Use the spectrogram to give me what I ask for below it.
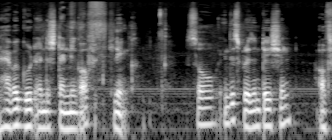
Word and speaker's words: LINQ: stands for language integrated query and it is pronounced as link so as we know that nowadays the use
